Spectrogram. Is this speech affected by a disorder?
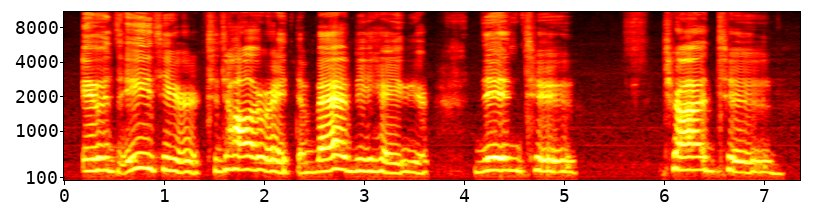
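Yes: throat cancer radiation damage.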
